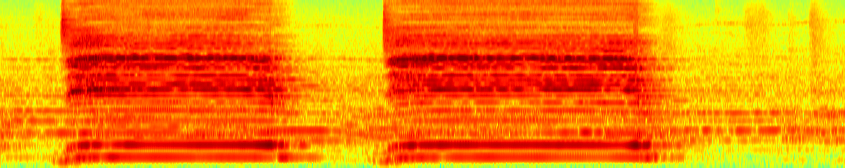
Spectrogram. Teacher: জিহ্বার মধ্যখান তার বরাবর উপরে তালুর সঙ্গে লাগিয়ে জিম হরফটি উচ্চারিত হয়। জিম হরফটি পড়ার সময় আওয়াজ শক্ত হবে, চিকন হবে, নিচের দিকে দাবিতে হবে, বাতাস বন্ধ, আওয়াজও বন্ধ।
